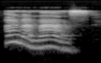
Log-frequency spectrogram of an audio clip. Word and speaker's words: ananás: você prestar atenção olha ananás eu tenho aqui uma palavra oxítona como é que você sabe disso simples na nas é a última sílaba só para convidar na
